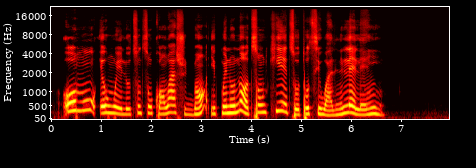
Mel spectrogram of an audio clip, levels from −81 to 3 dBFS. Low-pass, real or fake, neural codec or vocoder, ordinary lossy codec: none; fake; autoencoder, 48 kHz, 128 numbers a frame, DAC-VAE, trained on Japanese speech; none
